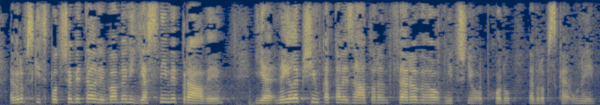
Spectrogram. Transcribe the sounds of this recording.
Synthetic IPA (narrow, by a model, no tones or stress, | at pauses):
ʔɛvɾo̞pskiːspo̞t̪r̝̥ɛbɪt̪ɛlvɪbavɛniːjasniːmɪpɾaːvɪ | jɛnɛjlɛpʃiːmkat̪alɪzaːt̪o̞ɾɛmfɛːɾo̞vɛːɦo̞vɲɪt̪r̝̥ɲiːɦoʔopxodu | fɛvɾo̞pskɛːʔunɪjɪ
